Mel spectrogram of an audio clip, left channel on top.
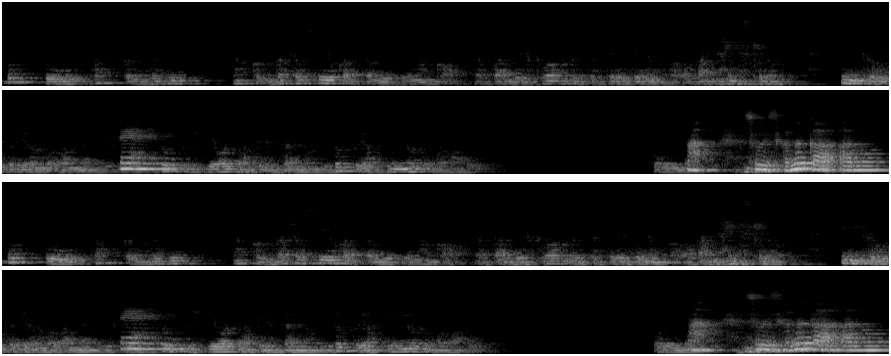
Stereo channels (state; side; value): normal; both; correlation 0.43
